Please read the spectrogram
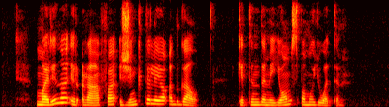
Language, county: Lithuanian, Šiauliai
